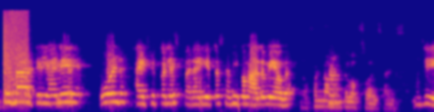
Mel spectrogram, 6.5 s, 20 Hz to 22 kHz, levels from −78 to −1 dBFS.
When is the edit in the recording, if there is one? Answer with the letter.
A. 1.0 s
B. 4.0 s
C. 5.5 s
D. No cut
D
